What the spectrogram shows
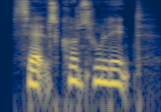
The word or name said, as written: salgskonsulent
